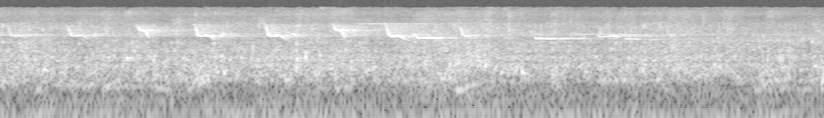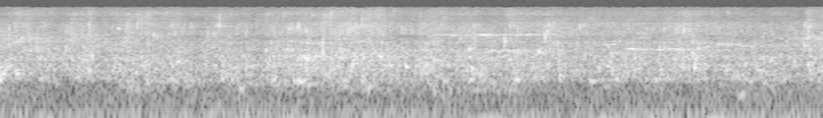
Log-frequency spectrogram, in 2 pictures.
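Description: Babbling river stream flowing steadily, a continuous soft wash of trickling and splashing water that stays even in level throughout, with no voices.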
